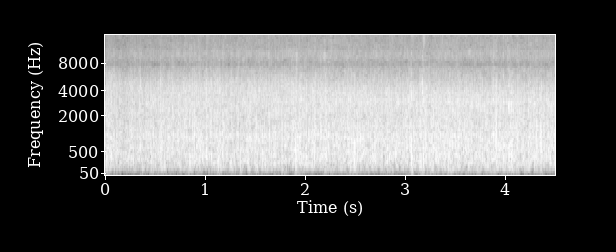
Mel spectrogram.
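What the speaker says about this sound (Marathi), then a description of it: "अजून पाऊस वाढला." Heavy Konkan monsoon rain pours down steadily over flooded paddy fields, making a dense, even roar of drops striking surfaces with no letup. No voices are heard.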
